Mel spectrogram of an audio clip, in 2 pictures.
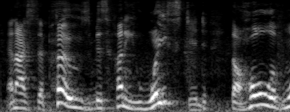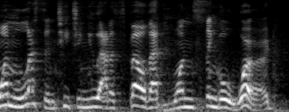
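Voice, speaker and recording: Storybook villain headmistress, played by a woman reader: snappy, sarcastic, swooping pitch, faint room noise. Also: animated, normal speed, a little mellow, close to an everyday voice. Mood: dangerous, sarcastic. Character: menacing, scornful, bullying female school headmistress.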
